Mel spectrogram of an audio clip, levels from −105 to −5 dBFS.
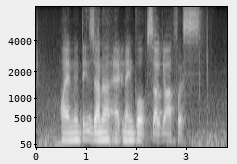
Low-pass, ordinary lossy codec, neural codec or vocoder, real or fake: none; none; codec, 16 kHz, 0.5 kbps, X-Codec, HuBERT features, trained on general audio; fake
